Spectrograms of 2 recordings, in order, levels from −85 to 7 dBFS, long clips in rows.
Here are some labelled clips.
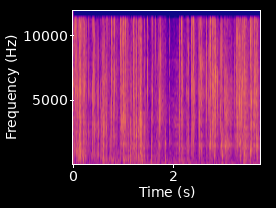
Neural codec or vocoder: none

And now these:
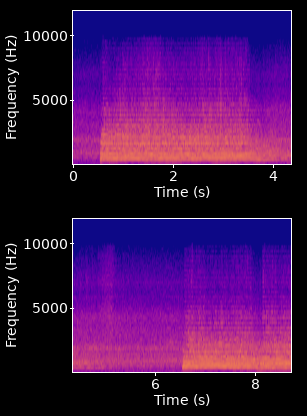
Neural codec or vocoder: none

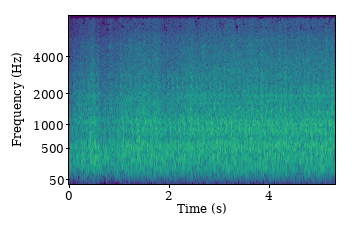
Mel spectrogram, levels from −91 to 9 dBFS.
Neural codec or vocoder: none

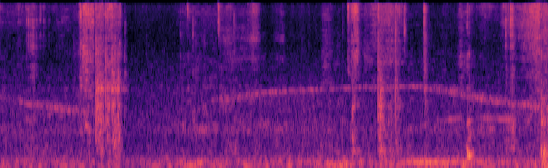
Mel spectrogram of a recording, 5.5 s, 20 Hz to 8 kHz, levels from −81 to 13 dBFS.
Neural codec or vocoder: none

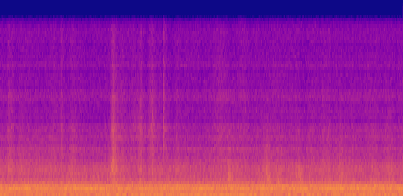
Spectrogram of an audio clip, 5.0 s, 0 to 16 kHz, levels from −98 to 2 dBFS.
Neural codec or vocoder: autoencoder, DAC-VAE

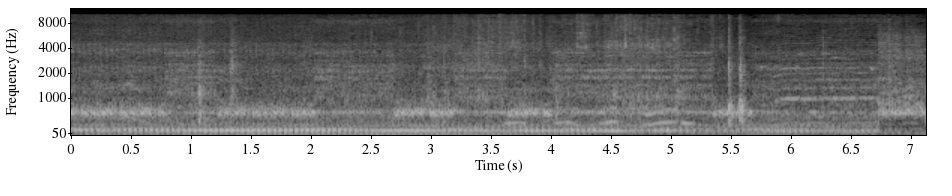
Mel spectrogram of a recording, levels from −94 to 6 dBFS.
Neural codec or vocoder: none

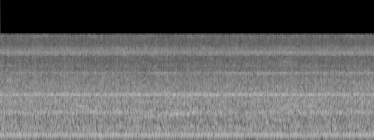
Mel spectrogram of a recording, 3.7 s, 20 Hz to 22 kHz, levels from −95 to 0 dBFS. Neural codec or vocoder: vocoder, BigVGAN v2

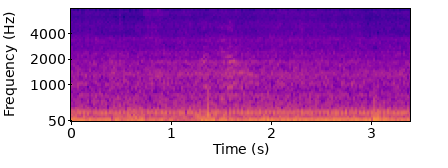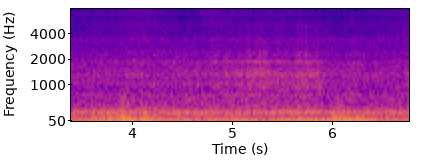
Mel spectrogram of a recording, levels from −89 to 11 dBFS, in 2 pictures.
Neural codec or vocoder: vocoder, Vocos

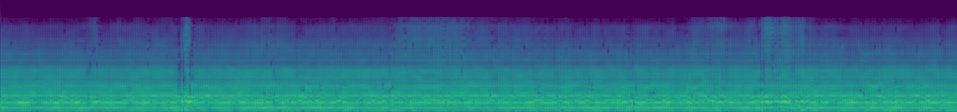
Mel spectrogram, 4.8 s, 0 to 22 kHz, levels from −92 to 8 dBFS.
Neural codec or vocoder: vocoder, BigVGAN v2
